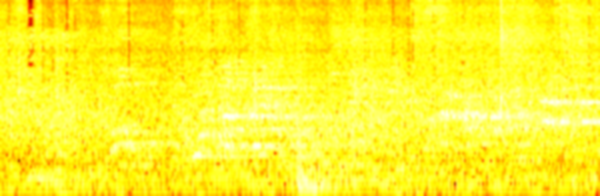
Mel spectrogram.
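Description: Hockey rink ambience: indistinct voices call and shout across an echoing arena during a kids' game, with a sharp knock about halfway through.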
